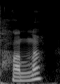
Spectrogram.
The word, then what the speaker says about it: Hanna: Wait, is it Hannah or Hannah? – Well, actually, it's pronounced Hannah. So, I mean, either is fine because they're both wrong.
